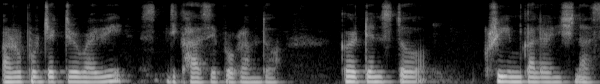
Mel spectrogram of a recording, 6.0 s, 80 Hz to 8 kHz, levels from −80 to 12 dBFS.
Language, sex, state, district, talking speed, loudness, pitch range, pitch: Nagamese, female, Nagaland, Kohima, 140 wpm, -18 LUFS, 160-175 Hz, 170 Hz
